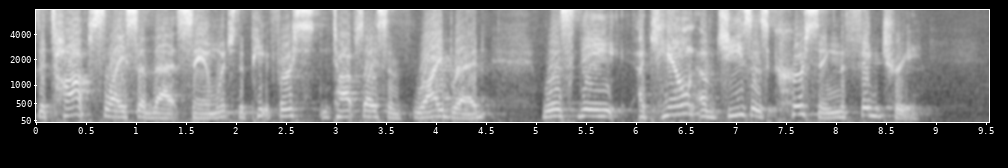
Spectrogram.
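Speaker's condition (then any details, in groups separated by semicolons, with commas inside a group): No condition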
